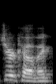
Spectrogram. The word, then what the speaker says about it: Jurkovec: Yeah, it's Jurkovec, but it's fine.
